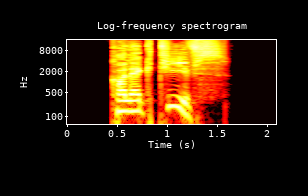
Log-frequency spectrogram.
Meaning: genitive singular of Kollektiv
- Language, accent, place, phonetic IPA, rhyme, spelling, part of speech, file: German, Germany, Berlin, [kɔlɛkˈtiːfs], -iːfs, Kollektivs, noun, De-Kollektivs.ogg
